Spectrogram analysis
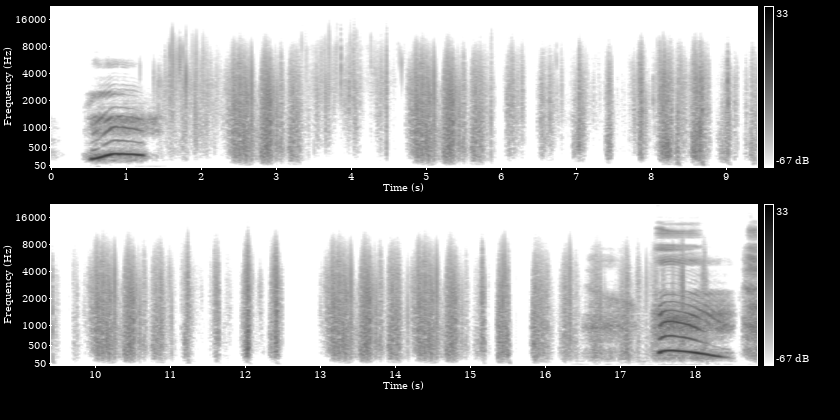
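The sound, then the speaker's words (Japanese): Soft ASMR ear cleaning begins at the outer ear, with many faint scratchy rubbing bursts in irregular clusters. A breathy voiced sigh comes at the start and again at the end. “ではでは、お耳のお掃除始めていきます。まずは外側のところから、こうして、”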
